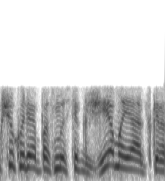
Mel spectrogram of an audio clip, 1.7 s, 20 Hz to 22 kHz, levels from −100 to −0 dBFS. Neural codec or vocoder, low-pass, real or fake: none; 3.6 kHz; real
